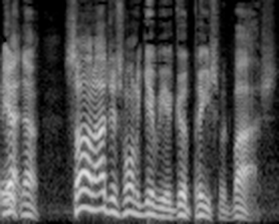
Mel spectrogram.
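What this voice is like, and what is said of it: Put-on cornpone Southern accent. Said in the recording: “the characteristic cornpone accent”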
